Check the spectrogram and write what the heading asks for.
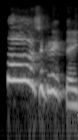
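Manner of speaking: high, loud, giddy; the foolish man giggling; giggling prisoner. Pretend. Death-row man giggling to himself, high and giddy. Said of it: "giggling to himself".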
